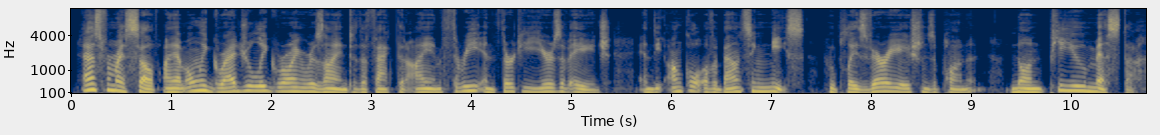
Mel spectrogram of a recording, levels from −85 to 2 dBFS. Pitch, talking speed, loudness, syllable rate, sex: 150 Hz, 195 wpm, -19 LUFS, 5.3 syllables/s, male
